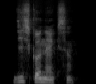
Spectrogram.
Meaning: disconnected
- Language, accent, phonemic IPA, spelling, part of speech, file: French, France, /dis.kɔ.nɛks/, disconnexe, adjective, LL-Q150 (fra)-disconnexe.wav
